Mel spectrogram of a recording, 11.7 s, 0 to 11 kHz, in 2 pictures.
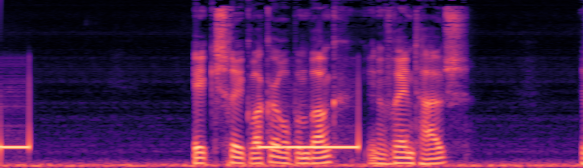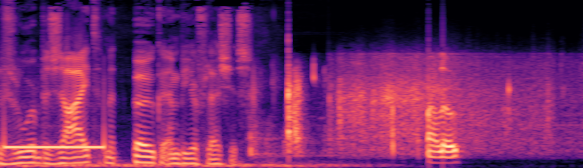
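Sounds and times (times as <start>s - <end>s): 
incoming phone call telephone tone: 0.0s - 0.3s, 5.8s - 7.0s
faint low hum: 0.0s - 11.6s
speech: 2.0s - 4.7s, 5.8s - 8.7s, 10.2s - 10.5s.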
